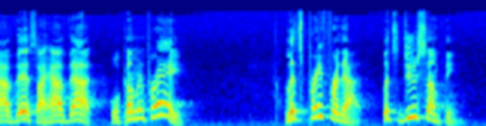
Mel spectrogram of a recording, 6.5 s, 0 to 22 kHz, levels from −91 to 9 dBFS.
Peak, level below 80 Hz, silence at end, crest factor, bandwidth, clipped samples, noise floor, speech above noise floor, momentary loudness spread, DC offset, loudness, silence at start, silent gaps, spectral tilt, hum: -8 dBFS; -68 dBFS; 0.4 s; 18 dB; 15.5 kHz; under 0.1%; -62 dBFS; 37 dB; 13 LU; under 0.1%; -25 LUFS; 0 s; none; -4.5 dB/octave; 60 Hz at -60 dBFS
